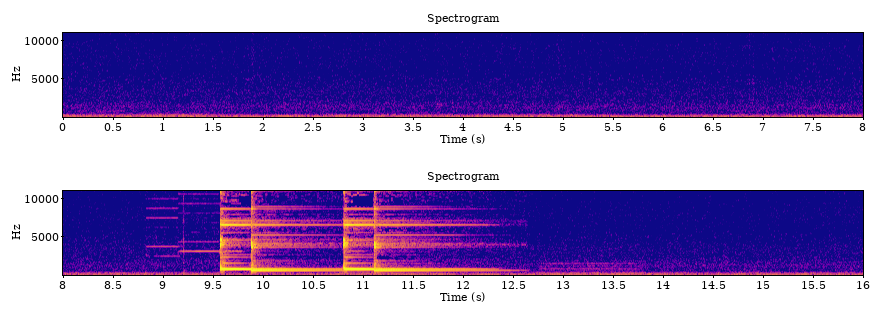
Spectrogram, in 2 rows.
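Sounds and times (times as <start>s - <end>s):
two-tone doorbell chime: 9.0s - 12.5s.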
